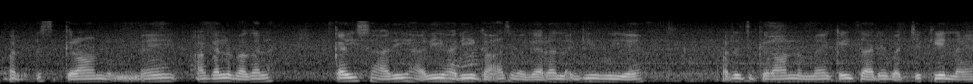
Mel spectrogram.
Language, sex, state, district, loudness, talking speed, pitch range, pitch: Hindi, male, Uttar Pradesh, Jalaun, -25 LUFS, 140 wpm, 130-145 Hz, 135 Hz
